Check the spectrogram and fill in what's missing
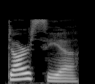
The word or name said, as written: darcia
